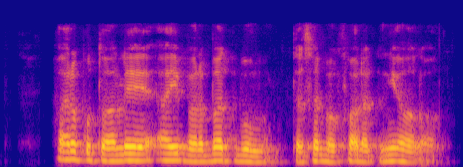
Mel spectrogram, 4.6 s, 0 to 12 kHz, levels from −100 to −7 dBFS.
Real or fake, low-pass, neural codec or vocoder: fake; 7.2 kHz; codec, 16 kHz, 4.8 kbps, FACodec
